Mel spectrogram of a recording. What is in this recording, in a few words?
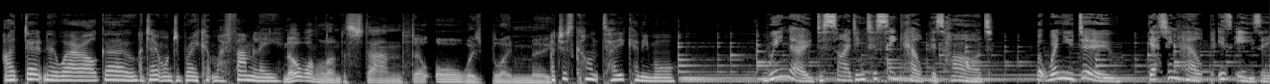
radio advert urging victims of domestic violence to call; in leicester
